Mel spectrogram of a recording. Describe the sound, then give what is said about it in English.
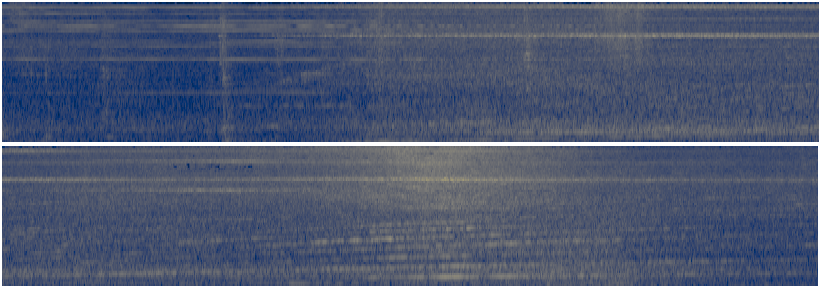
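A train heading to Edinburgh pulls away from a station, its electric motors whining steadily upward in pitch as it gathers speed over a continuous rumble of wheels on track. “on board the train, heading back to Edinburgh.”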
